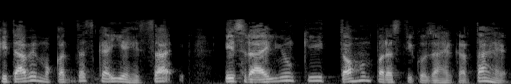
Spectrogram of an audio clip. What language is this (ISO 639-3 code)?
urd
